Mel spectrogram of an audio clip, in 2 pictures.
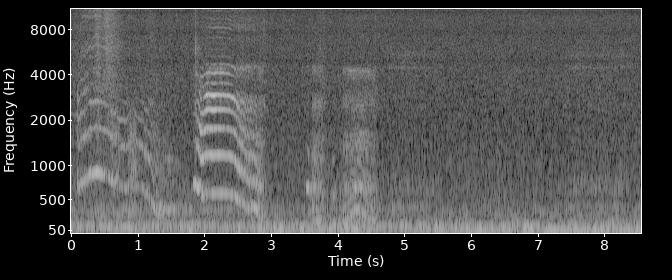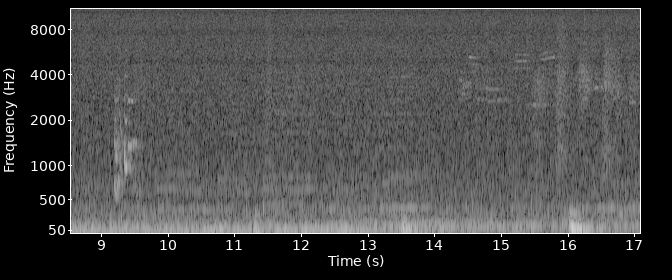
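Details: British Shorthair cat family indoors with four kittens almost five weeks old playing: a burst of three or four high, bending, harmonic-rich meows in the first three seconds, a brief chirp later, then mostly quiet low room rumble.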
